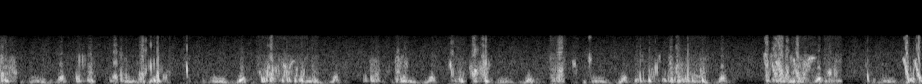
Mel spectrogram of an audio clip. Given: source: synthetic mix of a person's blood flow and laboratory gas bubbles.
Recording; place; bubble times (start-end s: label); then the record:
Doppler ultrasound of blood flow; precordium
0.00-0.18 s: bubbles
0.74-0.96 s: bubbles
1.08-1.70 s: bubbles
1.83-1.91 s: bubbles
2.56-3.08 s: bubbles
3.10-3.19 s: bubbles
3.63-3.81 s: bubbles
3.94-4.08 s: bubbles
4.47-4.92 s: bubbles
5.49-5.67 s: bubbles
5.72-5.78 s: bubbles
5.88-5.93 s: bubbles
6.35-7.09 s: bubbles
7.62-8.18 s: bubbles
8.23-8.43 s: bubbles
8.64-8.72 s: bubbles
9.00-9.23 s: bubbles
From the record:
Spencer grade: 3 (all of the cardiac periods contain showers or single bubble signals, but not dominating or overriding the cardiac motion signals); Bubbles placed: only in the low amplitude regions of the cardiac cycle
